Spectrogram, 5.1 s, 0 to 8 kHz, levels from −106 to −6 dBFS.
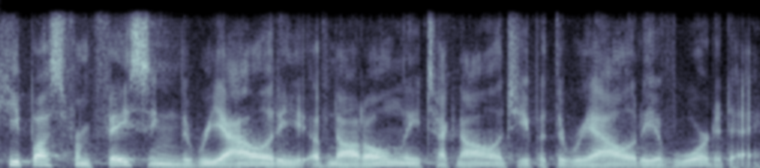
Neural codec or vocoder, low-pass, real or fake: none; 7.2 kHz; real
